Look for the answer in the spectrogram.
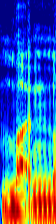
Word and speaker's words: Mutton: Thomas uh, Thomas Mutant um, Am I pronouncing that right? – I believe, uh, I believe it'd be like mutton, like mutton oh, chops.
